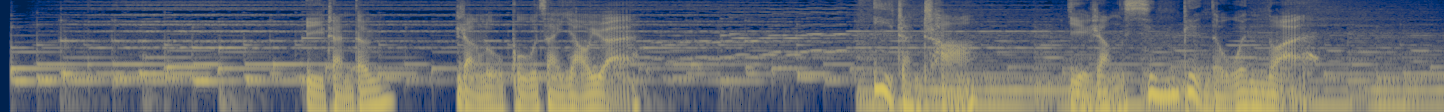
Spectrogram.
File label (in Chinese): 国语男 品质内敛类; 央视拜年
